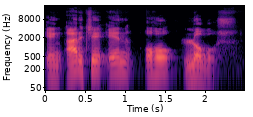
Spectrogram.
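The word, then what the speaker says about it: Ἐν ἀρχῇ ἦν ὁ λόγος: Bueno, esto es algo parecido también se escribe así, pero se dice en arche en ojo logos. Entonces, eso es como se pronuncia lo que significa la traducción es en el principio era el verbo.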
